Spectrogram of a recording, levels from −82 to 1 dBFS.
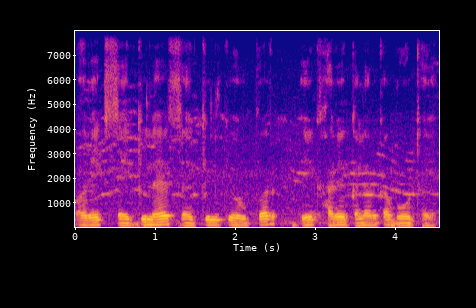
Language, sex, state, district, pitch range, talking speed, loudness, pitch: Hindi, male, Uttar Pradesh, Lucknow, 90-105 Hz, 160 wpm, -15 LUFS, 95 Hz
